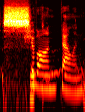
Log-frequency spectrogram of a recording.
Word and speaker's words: Siobhan Fallon: Siobhan Fallon.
